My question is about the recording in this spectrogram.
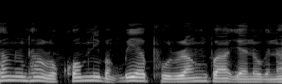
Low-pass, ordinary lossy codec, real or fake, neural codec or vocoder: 7.2 kHz; none; real; none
